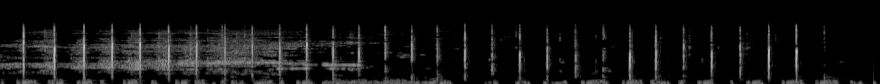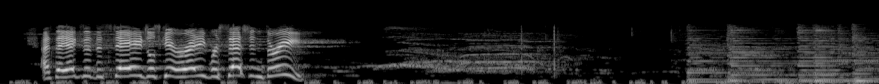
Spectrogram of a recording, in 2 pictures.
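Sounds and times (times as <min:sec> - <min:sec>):
audience applause: 0:00.0 - 0:05.1, 0:13.8 - 0:14.6
speech: 0:09.3 - 0:12.0.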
